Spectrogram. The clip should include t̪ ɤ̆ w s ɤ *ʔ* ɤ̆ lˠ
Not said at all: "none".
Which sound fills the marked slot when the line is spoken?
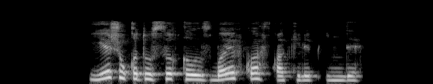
q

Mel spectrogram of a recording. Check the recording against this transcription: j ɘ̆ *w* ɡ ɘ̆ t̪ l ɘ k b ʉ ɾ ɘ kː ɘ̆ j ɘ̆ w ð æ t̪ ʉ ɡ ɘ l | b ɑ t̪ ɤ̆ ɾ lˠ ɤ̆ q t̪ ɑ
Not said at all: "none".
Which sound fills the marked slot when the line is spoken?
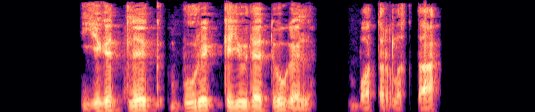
none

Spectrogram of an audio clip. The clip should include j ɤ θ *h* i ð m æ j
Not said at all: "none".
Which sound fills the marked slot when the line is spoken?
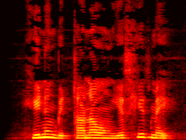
h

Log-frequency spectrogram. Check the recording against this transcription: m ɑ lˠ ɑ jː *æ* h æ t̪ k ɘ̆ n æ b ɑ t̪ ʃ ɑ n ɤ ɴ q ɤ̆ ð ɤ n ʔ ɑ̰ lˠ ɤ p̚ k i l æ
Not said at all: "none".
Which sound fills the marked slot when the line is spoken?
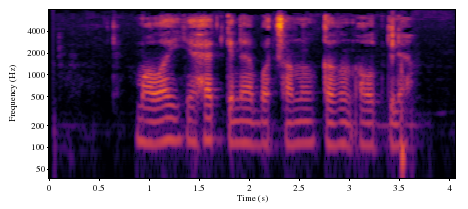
æ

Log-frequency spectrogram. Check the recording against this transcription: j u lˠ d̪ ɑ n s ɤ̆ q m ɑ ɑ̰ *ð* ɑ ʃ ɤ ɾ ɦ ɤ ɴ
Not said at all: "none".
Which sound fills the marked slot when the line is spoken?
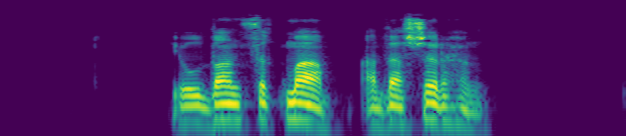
ð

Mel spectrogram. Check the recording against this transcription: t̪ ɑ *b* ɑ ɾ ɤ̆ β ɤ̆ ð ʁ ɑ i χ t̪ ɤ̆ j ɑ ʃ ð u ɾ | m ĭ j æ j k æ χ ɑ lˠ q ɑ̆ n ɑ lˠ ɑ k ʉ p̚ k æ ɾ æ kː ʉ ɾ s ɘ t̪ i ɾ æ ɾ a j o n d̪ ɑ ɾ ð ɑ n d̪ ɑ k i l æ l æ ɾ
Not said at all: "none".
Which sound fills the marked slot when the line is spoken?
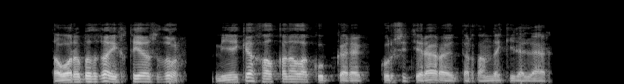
w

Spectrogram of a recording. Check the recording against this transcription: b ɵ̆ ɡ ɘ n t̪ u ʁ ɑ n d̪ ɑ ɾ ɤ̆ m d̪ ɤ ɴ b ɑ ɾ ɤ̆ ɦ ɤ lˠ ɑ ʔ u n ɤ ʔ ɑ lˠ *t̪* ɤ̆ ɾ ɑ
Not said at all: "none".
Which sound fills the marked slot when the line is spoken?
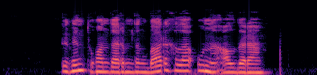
d̪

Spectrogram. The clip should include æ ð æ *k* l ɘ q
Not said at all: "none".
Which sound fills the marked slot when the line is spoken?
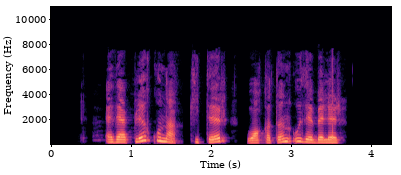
p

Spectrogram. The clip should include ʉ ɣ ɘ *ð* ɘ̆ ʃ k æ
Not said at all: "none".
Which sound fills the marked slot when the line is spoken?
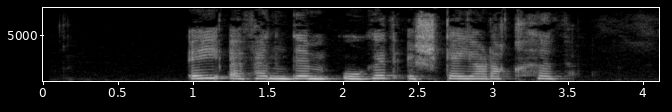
ð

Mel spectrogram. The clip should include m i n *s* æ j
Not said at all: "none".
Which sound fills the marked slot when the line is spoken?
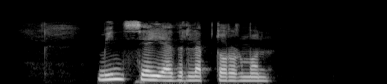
s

